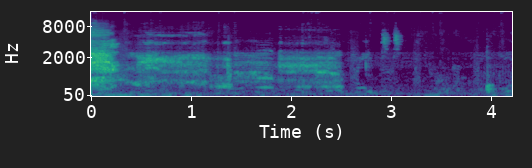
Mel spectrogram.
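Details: Chicken calling before laying eggs: a sharp, loud opening squawk, then two drawn-out, harsh, nasal notes, followed by quieter scattered sounds and brief high chirps.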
